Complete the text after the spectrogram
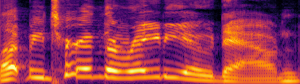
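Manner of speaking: loud swooping call-out. Retelling an old lady's line from a movie: imitating someone speaking loudly. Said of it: "she loudly says".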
